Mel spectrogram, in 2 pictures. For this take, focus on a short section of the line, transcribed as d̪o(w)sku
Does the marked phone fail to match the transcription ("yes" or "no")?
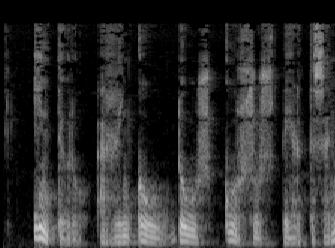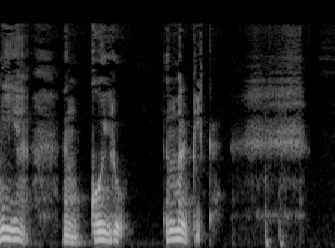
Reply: no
